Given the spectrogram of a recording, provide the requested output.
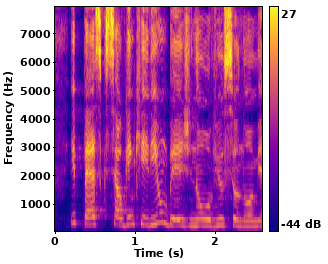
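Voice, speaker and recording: A woman talks at a very fast pace in a fairly high pitch. Noticeable background noise sits behind her. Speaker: podcast co-host. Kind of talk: casual chat.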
